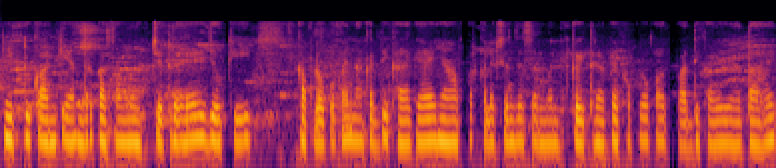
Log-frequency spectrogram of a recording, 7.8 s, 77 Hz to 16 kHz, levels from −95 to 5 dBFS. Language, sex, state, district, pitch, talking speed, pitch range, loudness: Hindi, female, Uttar Pradesh, Jyotiba Phule Nagar, 185 Hz, 230 wpm, 180-190 Hz, -20 LUFS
